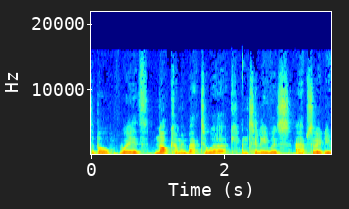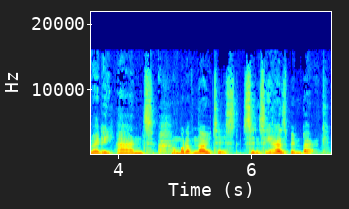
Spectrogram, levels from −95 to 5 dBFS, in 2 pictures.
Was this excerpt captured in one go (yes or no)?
yes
